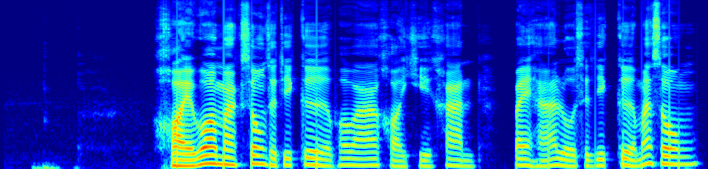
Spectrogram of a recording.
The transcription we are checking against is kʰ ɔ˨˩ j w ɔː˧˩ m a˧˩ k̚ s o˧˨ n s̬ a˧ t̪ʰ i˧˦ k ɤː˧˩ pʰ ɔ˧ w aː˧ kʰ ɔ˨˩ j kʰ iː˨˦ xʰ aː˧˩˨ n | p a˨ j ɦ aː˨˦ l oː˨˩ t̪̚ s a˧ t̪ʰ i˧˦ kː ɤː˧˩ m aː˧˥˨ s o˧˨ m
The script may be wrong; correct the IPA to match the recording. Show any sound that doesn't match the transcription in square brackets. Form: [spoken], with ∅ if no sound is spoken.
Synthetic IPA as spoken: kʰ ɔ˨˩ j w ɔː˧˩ m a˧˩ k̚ s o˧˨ [ŋ] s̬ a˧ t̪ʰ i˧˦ k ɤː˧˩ pʰ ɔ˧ w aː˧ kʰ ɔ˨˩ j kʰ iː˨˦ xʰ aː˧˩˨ n | p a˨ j ɦ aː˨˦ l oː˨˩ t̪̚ s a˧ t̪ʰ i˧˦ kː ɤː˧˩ m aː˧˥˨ s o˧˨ [ŋ]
